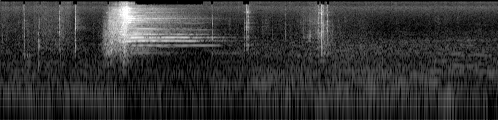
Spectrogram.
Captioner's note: sword dinging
